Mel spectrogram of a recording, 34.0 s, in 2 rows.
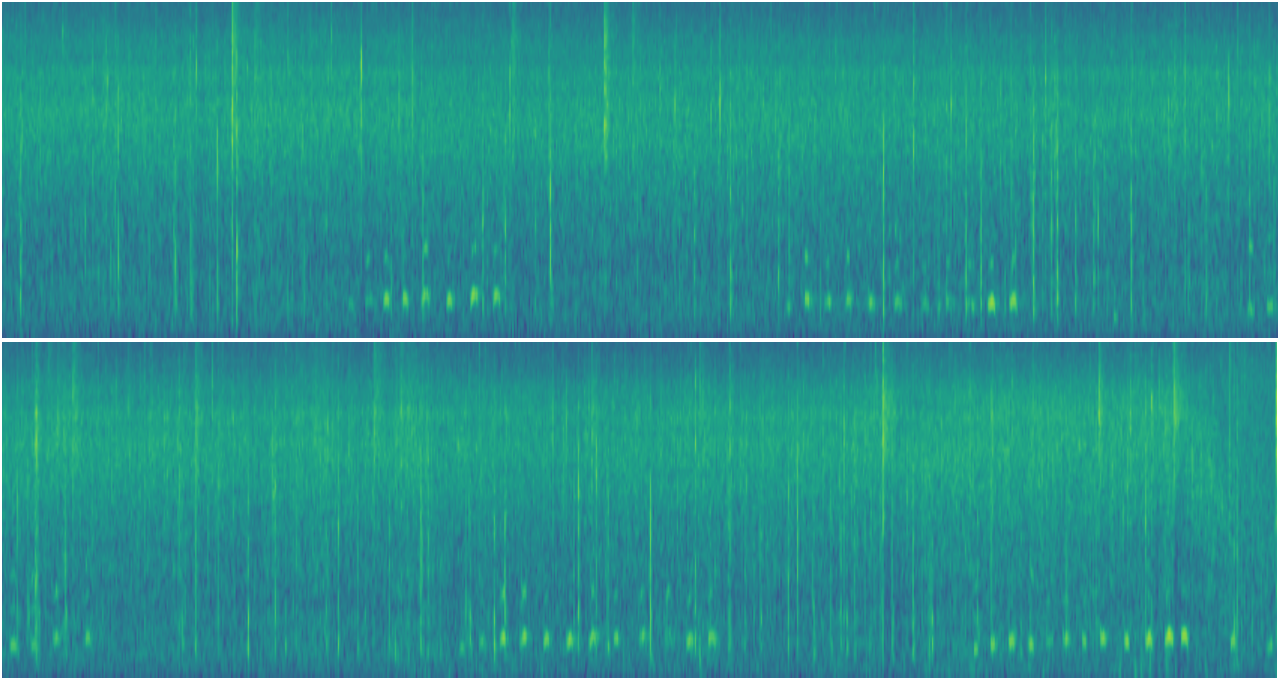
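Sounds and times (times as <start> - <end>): drops ticking on leaves: 0.0 - 34.0
rain on foliage: 0.0 - 34.0
animal calling short low notes: 30.0 - 34.0.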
